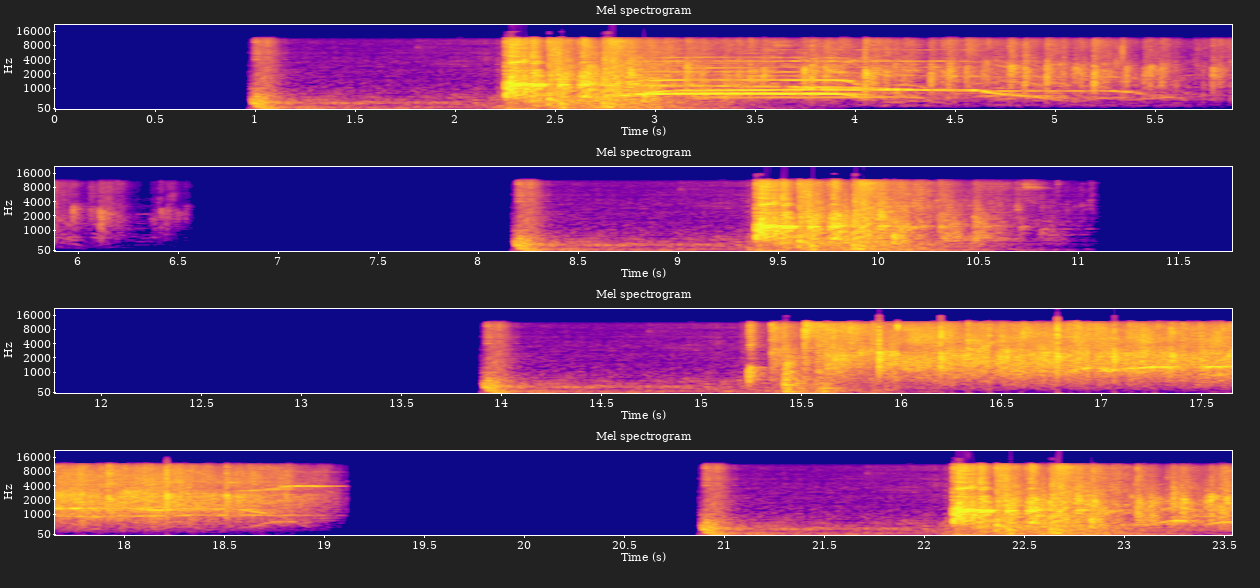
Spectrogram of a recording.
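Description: A game's bowling ball rolls down a lane.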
